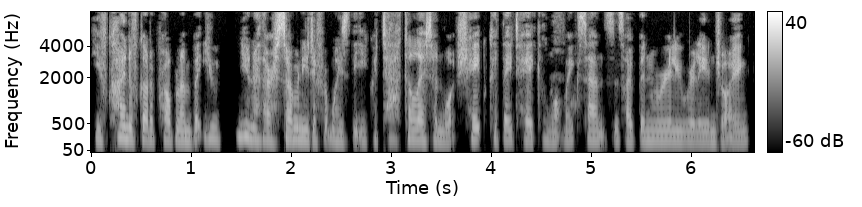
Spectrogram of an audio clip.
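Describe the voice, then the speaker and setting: A woman co-hosting a tech podcast, talking in a friendly, upbeat and lively way. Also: on the low side, racing, no echo, clean studio sound. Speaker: podcast co-host. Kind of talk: casual podcast chat.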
